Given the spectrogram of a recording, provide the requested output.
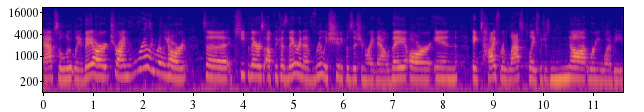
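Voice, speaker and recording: A woman with a high pitch speaks at a moderate pace, her loudness swinging widely. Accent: American. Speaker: tournament host and caster. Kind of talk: live esports commentary. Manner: animated.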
